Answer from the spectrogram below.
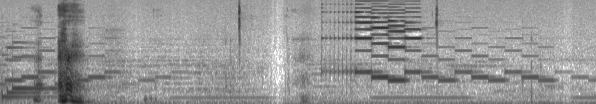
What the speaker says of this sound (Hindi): एक बार बीच में टेलीफोन आ गया था इसलिए थोड़ा सा जो है वो डिस्टरबेंस हुई है।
